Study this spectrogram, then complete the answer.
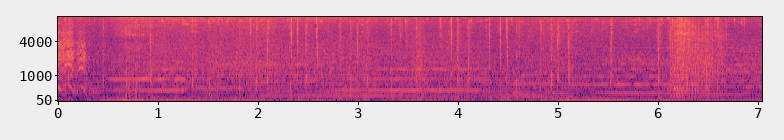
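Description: Roach the horse gallops in The Witcher 3, with a steady clip-clop of hooves and whinnies over continuous game music, loud and close throughout.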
